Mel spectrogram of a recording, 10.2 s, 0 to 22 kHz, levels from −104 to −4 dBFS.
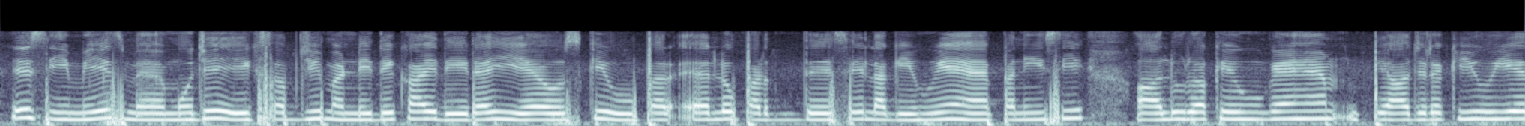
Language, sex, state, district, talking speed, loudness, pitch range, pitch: Hindi, female, Maharashtra, Chandrapur, 165 wpm, -11 LUFS, 210-230 Hz, 215 Hz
